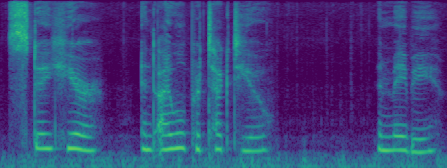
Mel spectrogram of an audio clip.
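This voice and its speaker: A woman voicing a gentle, seductive dragon lady in a fantasy ASMR roleplay, soft, breathy and half-whispered, with an intimate, tender manner. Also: sits high, level tone, slow. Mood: tender, pleading.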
